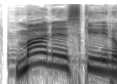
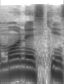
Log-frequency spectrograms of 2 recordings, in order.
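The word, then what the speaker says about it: Måneskin: Maneskin o Moneskin, che dir si voglia, Moneskin sarebbe la corretta pronuncia.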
